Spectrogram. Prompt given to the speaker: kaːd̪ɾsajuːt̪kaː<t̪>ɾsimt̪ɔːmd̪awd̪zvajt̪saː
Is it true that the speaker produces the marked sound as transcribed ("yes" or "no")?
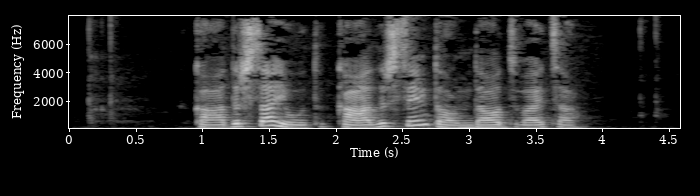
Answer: no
